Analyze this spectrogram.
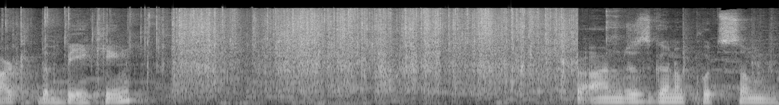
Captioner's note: paper rustling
